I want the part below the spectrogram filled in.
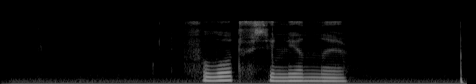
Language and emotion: Russian, neutral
